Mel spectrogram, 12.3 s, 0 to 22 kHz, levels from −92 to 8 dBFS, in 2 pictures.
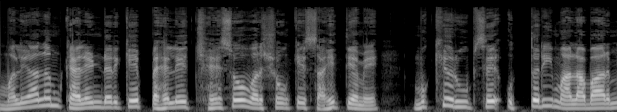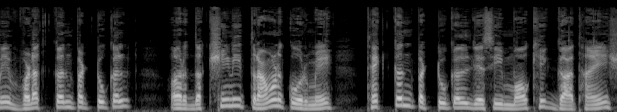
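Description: No technical fault can be heard anywhere in the recording; the signal runs continuously, with nothing breaking into it.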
